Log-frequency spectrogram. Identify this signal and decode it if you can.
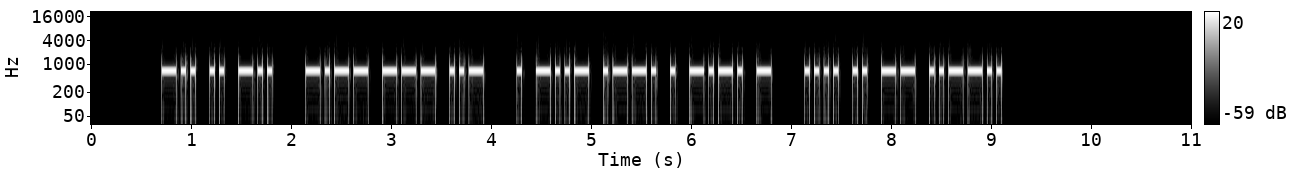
Morse code, heard as a keyed tone, about 25 wpm, 700 Hz. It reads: DID YOU EXPECT HIM?
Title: Sentences from Top 1100 Words 25wpm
